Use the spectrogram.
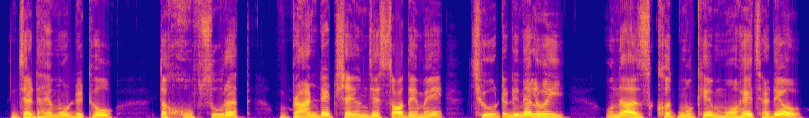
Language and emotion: Sindhi, happy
